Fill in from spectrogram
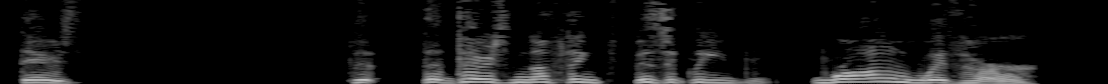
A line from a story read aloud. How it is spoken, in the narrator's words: He stammered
